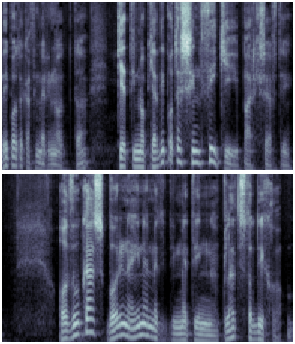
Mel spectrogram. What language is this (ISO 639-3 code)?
ell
